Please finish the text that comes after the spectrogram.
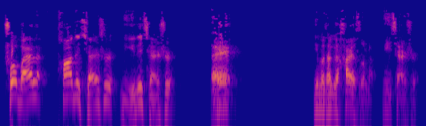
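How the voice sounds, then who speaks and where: A man's voice: fairly high pitch, huge pitch swings, moderate pace, husky, full character voice. A man voicing a shrewd street fortune teller, coaxing and conspiratorial in a traditional spoken storytelling. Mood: hushed ominous. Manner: coaxing, conspiratorial, hushed warnings.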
